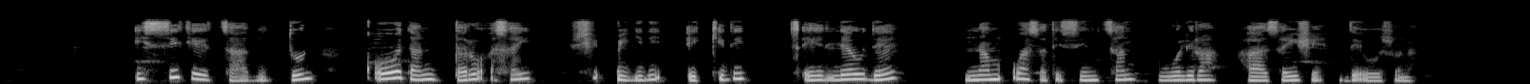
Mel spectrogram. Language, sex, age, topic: Gamo, female, 25-35, government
